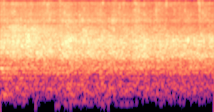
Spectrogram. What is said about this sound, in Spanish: Denle un aplauso al Señor, por favor, en esta noche.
